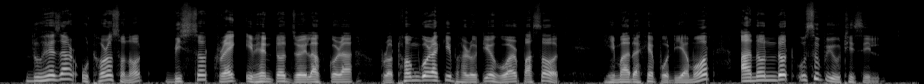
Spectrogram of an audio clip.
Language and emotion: Assamese, happy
